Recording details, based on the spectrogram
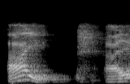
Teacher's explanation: você tem aqui uma vogal e uma semivogal você tem um ditongo decrescente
